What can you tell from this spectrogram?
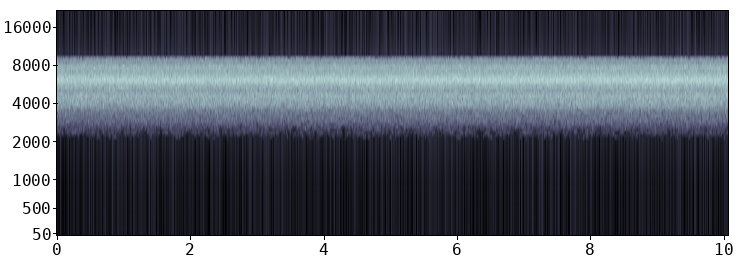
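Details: A chorus of loud cicadas in the heat of summer: a steady, piercing high drone that never pauses or changes loudness, and no other sounds are heard.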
